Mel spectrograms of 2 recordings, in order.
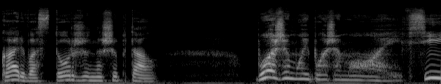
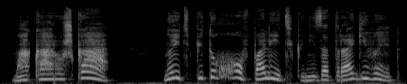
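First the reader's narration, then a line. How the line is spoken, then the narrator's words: Timid old man asking. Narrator (Russian): робко вопросил дед Щукарь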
